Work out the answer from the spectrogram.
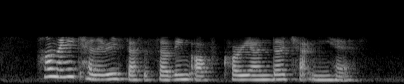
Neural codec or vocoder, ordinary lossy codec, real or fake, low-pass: none; none; real; 3.6 kHz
